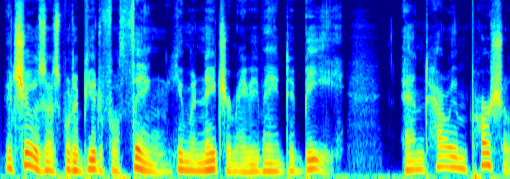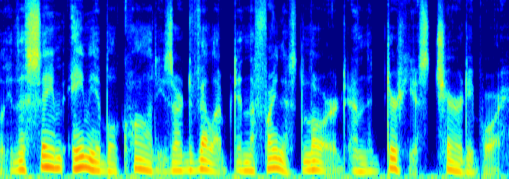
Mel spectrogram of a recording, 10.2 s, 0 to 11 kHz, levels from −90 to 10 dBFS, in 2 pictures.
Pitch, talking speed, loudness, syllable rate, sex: 110 Hz, 190 wpm, -21 LUFS, 5.6 syllables/s, male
